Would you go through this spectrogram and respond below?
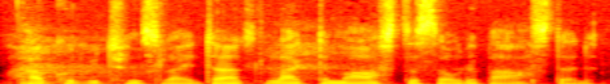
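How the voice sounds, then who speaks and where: A man's voice: on the low side, fairly even intonation, moderate pace, vocal fry, mellow, husky, dry recording. A man from Switzerland with a Swiss German accent, hosting a conversational podcast interview.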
